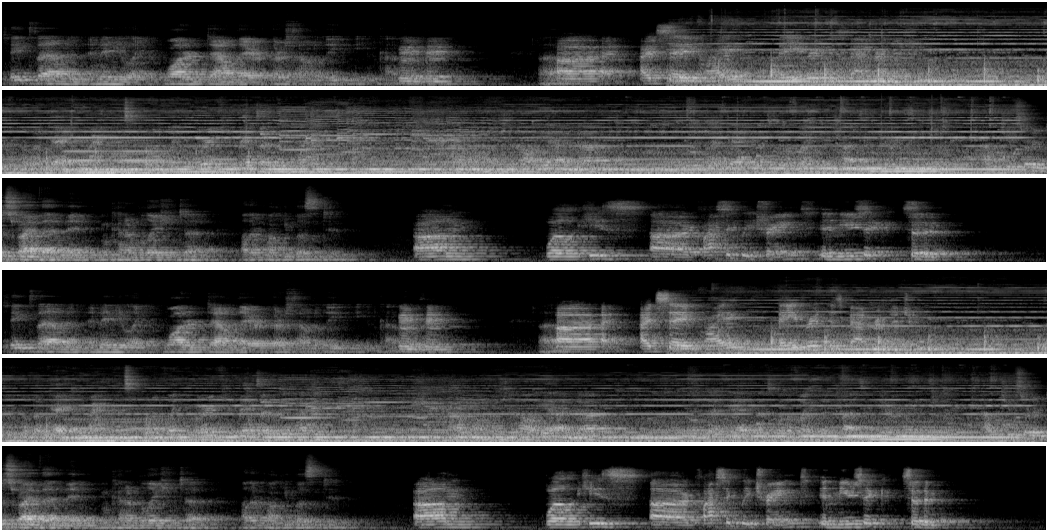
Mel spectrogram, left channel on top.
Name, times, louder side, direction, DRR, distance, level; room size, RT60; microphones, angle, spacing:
voice 1, 0.1-4.3 5.4-5.6 10.4-13.7 14.5-16.5 17.1-22.9 23.3-24.3, right 1 dB, 10° left, -4 dB, 5.5 m, -27 dB
voice 2, 4.0-4.4 5.5-7.4 7.8-9.2 25.0-25.6 26.3-29.6 29.9-30.2, right 3 dB, 50° right, 1 dB, 2.9 m, -24 dB
sound 1, 6.6-20.6, left 1 dB, 75° left, 2.4 m, -22 dB
sound 2, 11.0-19.9, equal, 50° left, 1.3 m, -23 dB
17.5 x 9.7 x 6.9 m, 1.1 s
head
